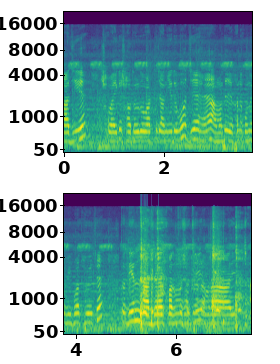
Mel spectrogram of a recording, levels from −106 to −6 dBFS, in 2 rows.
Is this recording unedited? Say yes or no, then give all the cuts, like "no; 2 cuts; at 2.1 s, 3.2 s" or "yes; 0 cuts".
no; 1 cut; at 4.7 s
